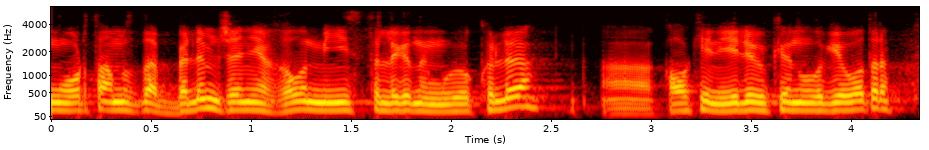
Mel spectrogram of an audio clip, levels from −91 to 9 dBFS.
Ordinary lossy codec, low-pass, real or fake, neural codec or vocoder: none; 5.4 kHz; real; none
